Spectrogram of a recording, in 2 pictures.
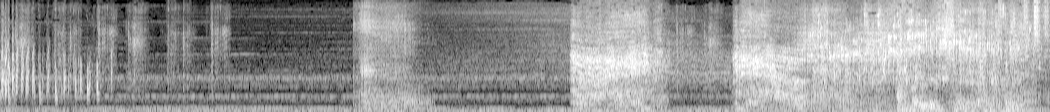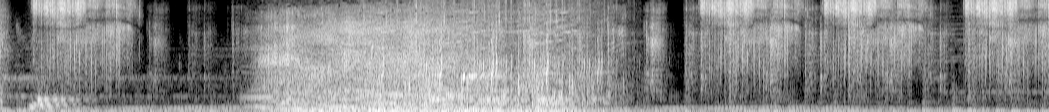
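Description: Alien creatures in a video game chitter and squelch.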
